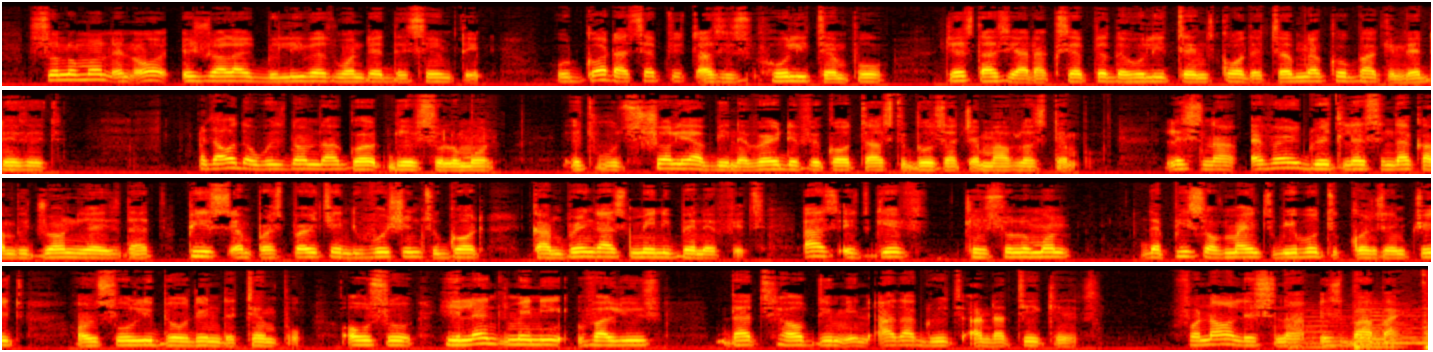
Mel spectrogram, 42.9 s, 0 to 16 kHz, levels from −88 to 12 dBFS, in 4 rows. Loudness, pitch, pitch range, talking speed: -19 LUFS, 145 Hz, 130-155 Hz, 160 wpm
